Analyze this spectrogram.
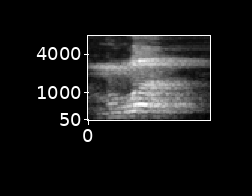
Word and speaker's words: moins: O menos, eu falo moins. É como se fosse um M, U, tá?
